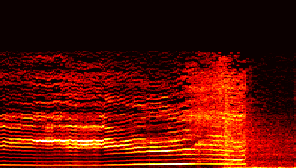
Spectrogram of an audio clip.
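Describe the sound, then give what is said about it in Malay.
A voice imitates a possessed woman crying out: one long, loud, high-pitched wail held for about three seconds, then breaking off into a harsh, breathy exhale. “tiba-tiba dengar this woman was crying and shouting macam”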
